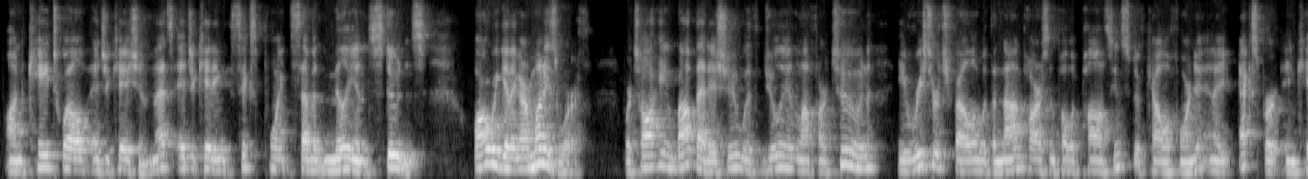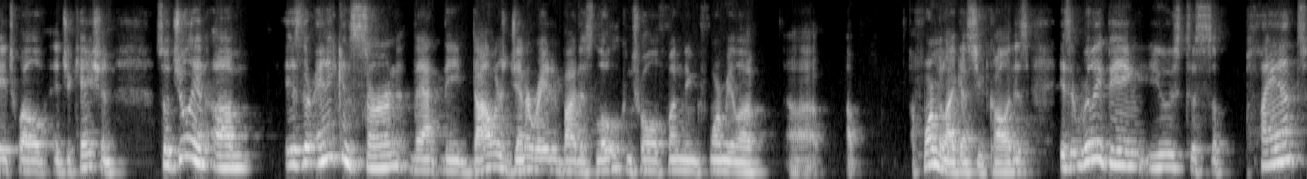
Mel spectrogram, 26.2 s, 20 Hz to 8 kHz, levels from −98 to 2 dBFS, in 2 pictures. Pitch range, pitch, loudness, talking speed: 120-160 Hz, 135 Hz, -22 LUFS, 170 wpm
